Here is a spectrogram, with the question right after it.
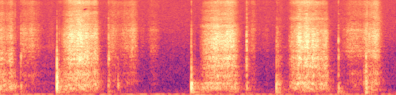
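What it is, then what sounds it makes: Chalk drawn on a cardboard box. A hand draws strokes with blue chalk across the flat top of a brown kraft cardboard box. Each stroke opens with a short tap as the chalk meets the surface, then becomes a bright, dry scratchy rasp. The quiet strokes come at an uneven pace with brief pauses between them.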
